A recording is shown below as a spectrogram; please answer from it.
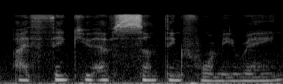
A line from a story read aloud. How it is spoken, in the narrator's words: Lark huskily insinuated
